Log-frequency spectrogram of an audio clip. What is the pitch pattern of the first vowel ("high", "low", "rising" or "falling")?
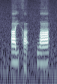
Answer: high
